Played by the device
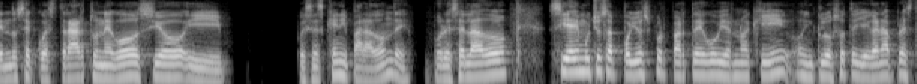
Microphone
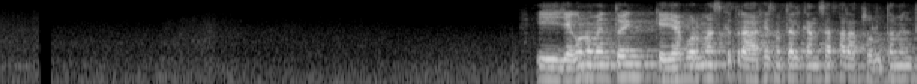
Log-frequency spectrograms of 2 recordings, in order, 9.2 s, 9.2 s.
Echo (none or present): none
